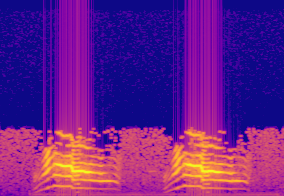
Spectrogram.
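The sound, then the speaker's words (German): A cat meows twice in a row, each call a drawn-out, rising-then-falling wail, clear, separated by a brief pause with a faint low hum underneath. “Ja, das ist eine Katze.”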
